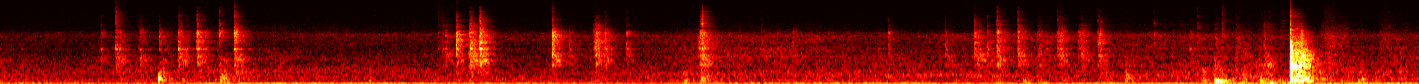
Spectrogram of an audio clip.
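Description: Small metal clicks and clinks of nuts being threaded by hand onto the bolts of a steel mounting bracket, coming in scattered little clusters, with a louder clink near the end, over a steady low hum.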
